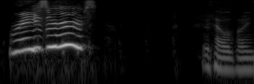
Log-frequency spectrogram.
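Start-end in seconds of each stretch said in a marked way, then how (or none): 0.2-1.0 put-on teen voice crack, much higher, louder. Retelling asking Dad for razors as an eighth grader, imitating a cracking teen voice. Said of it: "My voice probably cracked".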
